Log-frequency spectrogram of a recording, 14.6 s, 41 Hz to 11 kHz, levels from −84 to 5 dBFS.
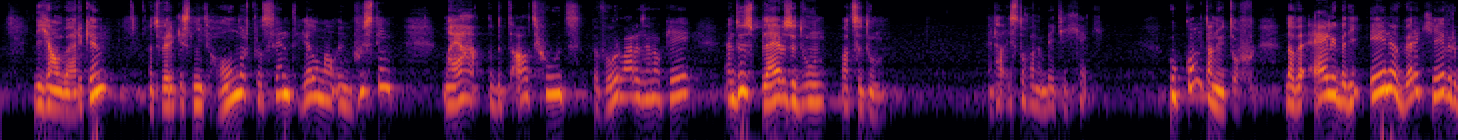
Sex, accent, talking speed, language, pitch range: female, Dutch, 200 wpm, Dutch, 200-280 Hz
